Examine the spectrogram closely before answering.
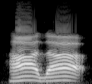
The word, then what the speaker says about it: هذا: note दे रखा है हा इ प्रोनाउंस हाज बट इट is written without the first अलिफ यानी के हाज जो है पढ़ा तो ऐसा जाता है यानी हा को भी खींचें और द को भी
